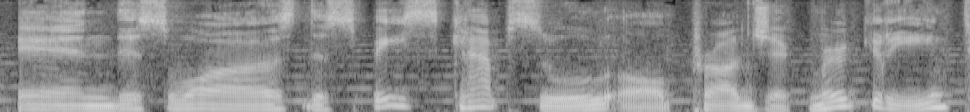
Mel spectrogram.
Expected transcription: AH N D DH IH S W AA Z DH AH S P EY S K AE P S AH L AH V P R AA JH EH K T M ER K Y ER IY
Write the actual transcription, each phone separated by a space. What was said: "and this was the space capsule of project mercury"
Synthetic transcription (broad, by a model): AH N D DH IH S W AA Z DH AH S P EY S K AE P S AH L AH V P R AA JH EH K T M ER K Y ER IY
